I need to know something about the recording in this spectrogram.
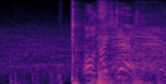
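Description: A punch lands with a dull thud.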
